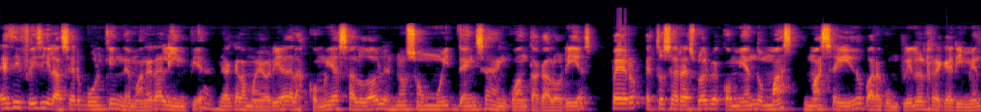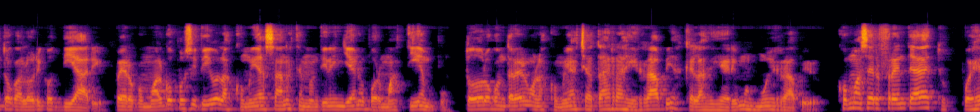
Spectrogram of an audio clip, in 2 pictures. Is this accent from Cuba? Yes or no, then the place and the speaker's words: yes; Cuba; en mi caso, que soy de Cuba, pues no cuesta nada, hasta donde tengo entendido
